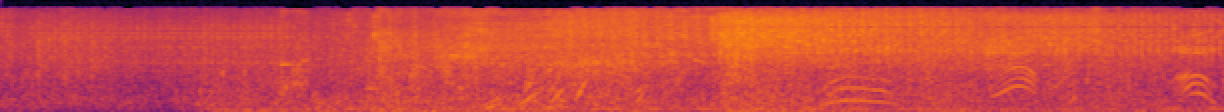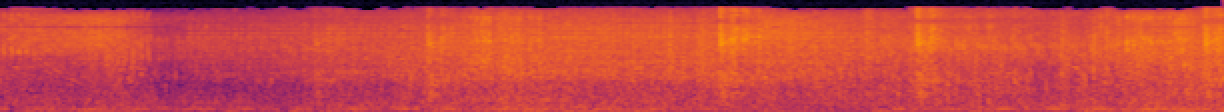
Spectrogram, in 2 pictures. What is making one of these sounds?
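Magic blasts zap and whoosh in a cartoon battle.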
